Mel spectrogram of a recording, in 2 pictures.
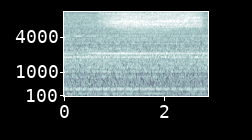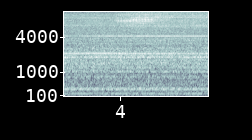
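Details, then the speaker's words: Workshop dust extractor switched on during 80-grit sanding of a small elm bowl (about 14 cm): steady, even roar with constant hum and airy hiss, no surging or rattles; running normally. "can hear me a bit better in the moment when that extractor is on this is taking all the dust straight out so it's it's a bit better for my lungs"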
